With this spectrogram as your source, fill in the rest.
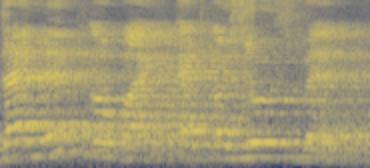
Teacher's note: There is unstressed, lived is stressed.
